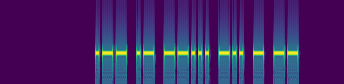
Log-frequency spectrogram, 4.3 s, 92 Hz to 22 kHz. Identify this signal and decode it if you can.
Morse code, heard as a keyed tone, about 28 wpm, 700 Hz. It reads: WA7DTM
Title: USA Call Signs - 6 Characters - 28wpm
